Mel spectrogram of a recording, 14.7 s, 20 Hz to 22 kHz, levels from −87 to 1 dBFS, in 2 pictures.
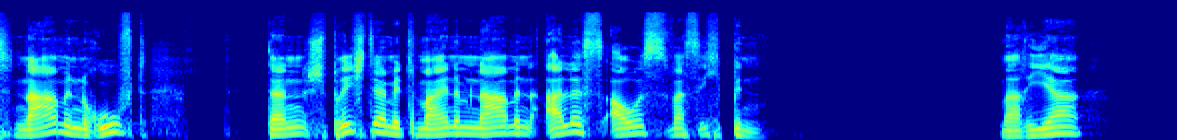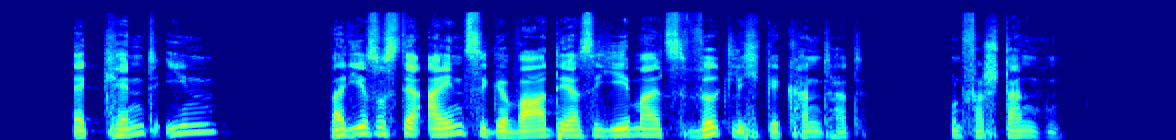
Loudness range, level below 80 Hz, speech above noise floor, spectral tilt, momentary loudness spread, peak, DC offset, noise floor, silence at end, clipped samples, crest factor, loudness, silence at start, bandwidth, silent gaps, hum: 7 LU; -76 dBFS; over 54 dB; -3.5 dB/octave; 13 LU; -12 dBFS; under 0.1%; under -90 dBFS; 0.75 s; under 0.1%; 26 dB; -36 LUFS; 0 s; 16 kHz; none; none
